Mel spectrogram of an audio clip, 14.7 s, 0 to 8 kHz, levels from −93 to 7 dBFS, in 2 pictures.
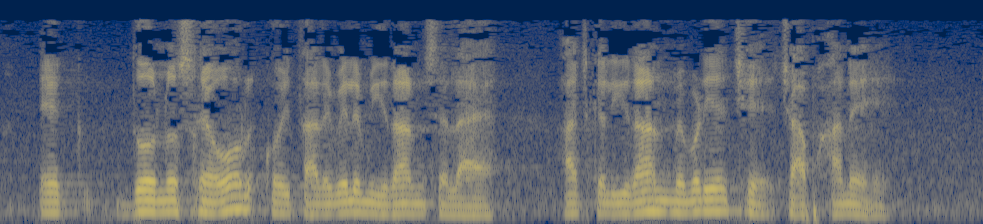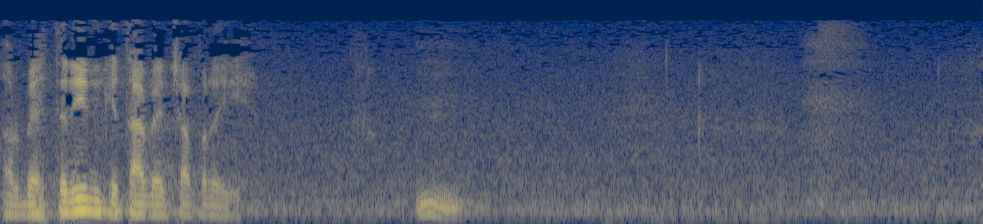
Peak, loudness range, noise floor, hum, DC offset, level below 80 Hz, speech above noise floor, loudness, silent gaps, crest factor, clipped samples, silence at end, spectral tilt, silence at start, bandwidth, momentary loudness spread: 0 dBFS; 18 LU; -45 dBFS; none; under 0.1%; -40 dBFS; 24 dB; -21 LUFS; none; 22 dB; under 0.1%; 0 s; -6.5 dB/octave; 0.05 s; 6.6 kHz; 21 LU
